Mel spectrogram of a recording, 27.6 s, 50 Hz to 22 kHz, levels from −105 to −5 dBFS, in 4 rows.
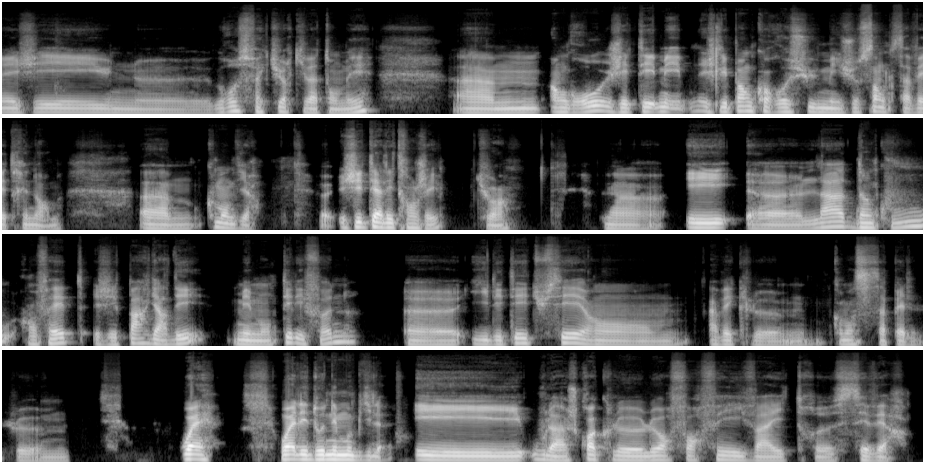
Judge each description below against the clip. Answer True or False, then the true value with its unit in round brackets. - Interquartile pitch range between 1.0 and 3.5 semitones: False (4.0 semitones)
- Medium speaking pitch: False (105 Hz)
